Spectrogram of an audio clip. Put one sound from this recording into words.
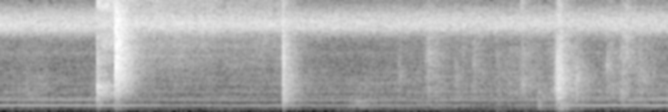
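Metal parts clank lightly as a motorcycle frame is handled.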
